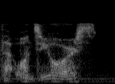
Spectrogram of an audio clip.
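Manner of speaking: hushed whisper. Leaning over to another character while someone defends a story: whispering. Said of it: "just whisper".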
